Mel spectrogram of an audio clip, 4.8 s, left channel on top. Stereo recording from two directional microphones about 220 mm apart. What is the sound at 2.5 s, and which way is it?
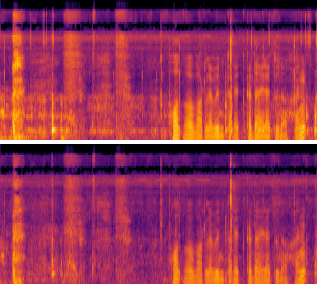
Speech, 40° left (ahead or behind).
